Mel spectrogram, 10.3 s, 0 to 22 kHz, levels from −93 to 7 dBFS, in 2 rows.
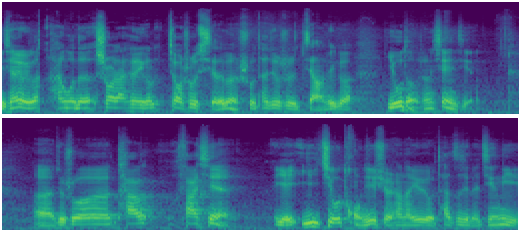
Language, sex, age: Chinese, male, 20-39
